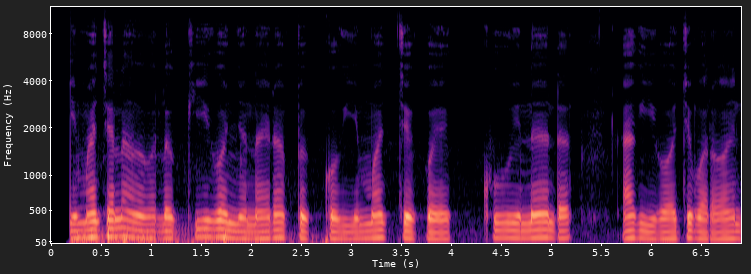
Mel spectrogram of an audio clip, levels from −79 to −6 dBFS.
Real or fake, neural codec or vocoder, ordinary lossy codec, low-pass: real; none; none; none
